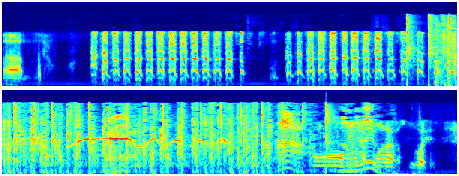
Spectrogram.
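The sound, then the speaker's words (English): A pileated woodpecker, the largest woodpecker in North America, gives a loud, rapid call: two long runs of evenly spaced, ringing notes, followed by a dense stretch of harsher, noisier sound. “And, Pileated woodpecker, the largest in the woodpecker in North America.”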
